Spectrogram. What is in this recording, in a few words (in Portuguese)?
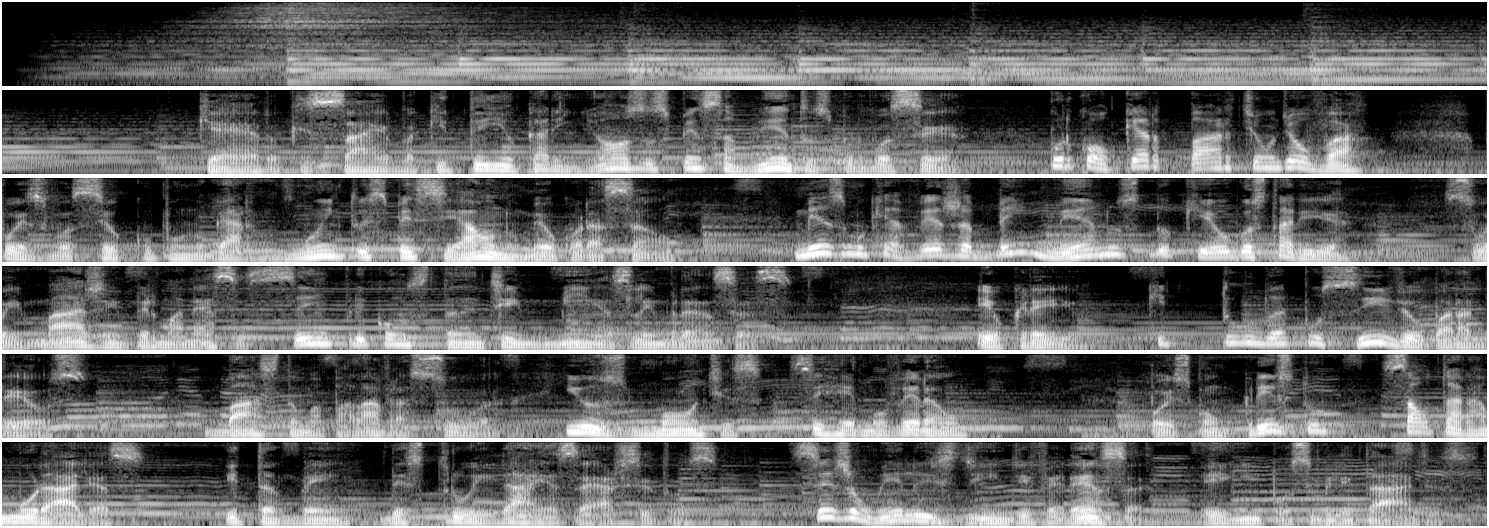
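Evangélica Paquera, male, telemensagens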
